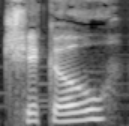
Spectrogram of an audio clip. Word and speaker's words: Chico: Speaking of chickens, the proper pronunciation, Leonard Marx's nickname, is indeed Chico. According to Groucho in a later interview, his brother was a big fan of the ladies, referred to as chickens back then, later shortened to chicks, so they called him Chico.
